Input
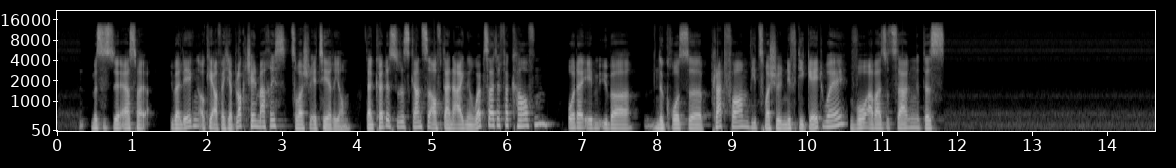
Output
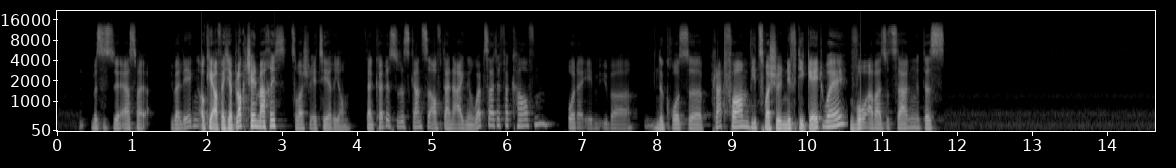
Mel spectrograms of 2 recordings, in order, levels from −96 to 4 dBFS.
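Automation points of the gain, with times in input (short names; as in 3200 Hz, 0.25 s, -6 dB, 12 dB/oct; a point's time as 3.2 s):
-11.5 dB
from 1.92 s +1 dB
from 2.9 s -11.5 dB
from 6.91 s -20 dB
from 7.61 s -10 dB
from 8.88 s -1 dB
from 10.71 s -8.5 dB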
